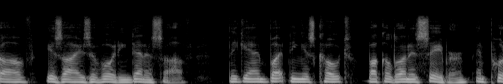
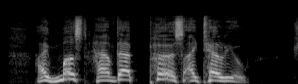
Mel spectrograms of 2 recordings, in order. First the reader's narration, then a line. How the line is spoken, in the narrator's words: shouted Denisov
